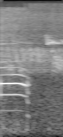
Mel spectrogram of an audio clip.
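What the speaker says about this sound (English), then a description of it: "Oh, my cat." A cat in a cozy video game gives a single short, faint meow that fades within a second, with no talking.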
